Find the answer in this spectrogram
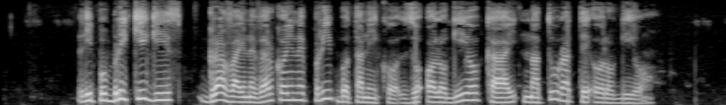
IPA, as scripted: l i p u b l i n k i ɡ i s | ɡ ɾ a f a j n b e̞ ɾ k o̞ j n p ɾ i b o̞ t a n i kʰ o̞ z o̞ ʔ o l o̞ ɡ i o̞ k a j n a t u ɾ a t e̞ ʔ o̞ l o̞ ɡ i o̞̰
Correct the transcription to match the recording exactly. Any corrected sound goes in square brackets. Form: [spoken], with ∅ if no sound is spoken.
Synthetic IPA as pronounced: l i p u b l i [∅] k i ɡ i s | ɡ ɾ a [v] a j n [v] e̞ ɾ k o̞ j n p ɾ i b o̞ t a n i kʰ o̞ z o̞ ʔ o l o̞ ɡ i o̞ k a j n a t u ɾ a t e̞ ʔ o̞ l o̞ ɡ i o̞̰

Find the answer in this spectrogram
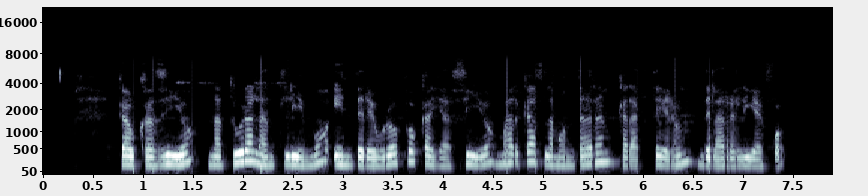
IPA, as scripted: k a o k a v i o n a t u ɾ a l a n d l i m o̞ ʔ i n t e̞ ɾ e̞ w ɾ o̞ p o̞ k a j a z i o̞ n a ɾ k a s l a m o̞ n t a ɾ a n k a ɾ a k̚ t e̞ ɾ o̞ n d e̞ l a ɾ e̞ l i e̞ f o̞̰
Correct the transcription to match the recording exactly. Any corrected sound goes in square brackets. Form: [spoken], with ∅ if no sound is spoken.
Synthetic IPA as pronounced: k a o k a [z] i o n a t u ɾ a l a n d l i m o̞ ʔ i n t e̞ ɾ e̞ w ɾ o̞ p o̞ k a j a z i o̞ [m] a ɾ k a s l a m o̞ n t a ɾ a n k a ɾ a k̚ t e̞ ɾ o̞ n d e̞ l a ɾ e̞ l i e̞ f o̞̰

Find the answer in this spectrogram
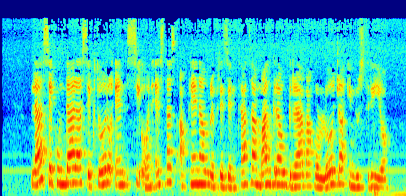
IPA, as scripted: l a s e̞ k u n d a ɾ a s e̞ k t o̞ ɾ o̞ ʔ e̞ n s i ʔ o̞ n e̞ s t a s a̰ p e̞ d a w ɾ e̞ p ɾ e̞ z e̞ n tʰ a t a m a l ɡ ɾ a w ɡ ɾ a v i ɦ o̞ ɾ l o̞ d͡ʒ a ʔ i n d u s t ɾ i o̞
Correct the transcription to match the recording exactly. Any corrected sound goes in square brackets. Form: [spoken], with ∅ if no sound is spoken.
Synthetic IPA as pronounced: l a s e̞ k u n d a ɾ a s e̞ k t o̞ ɾ o̞ ʔ e̞ n s i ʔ o̞ n e̞ s t a s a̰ p e̞ [n] a w ɾ e̞ p ɾ e̞ z e̞ n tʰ a t a m a l ɡ ɾ a w ɡ ɾ a v [a] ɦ o̞ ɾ l o̞ d͡ʒ a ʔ i n d u s t ɾ i o̞

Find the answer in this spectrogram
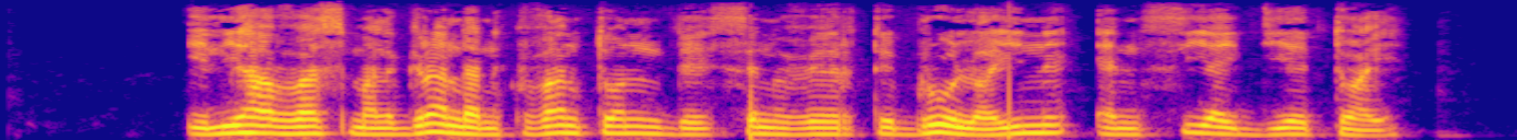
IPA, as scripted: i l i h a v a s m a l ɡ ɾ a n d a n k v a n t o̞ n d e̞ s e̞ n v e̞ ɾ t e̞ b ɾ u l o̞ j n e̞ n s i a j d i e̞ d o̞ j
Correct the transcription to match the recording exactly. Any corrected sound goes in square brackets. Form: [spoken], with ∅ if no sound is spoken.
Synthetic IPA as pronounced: i l i h a v a s m a l ɡ ɾ a n d a n k v a n t o̞ n d e̞ s e̞ n v e̞ ɾ t e̞ b ɾ u l o̞ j n e̞ n s i a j d i e̞ [t] o̞ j

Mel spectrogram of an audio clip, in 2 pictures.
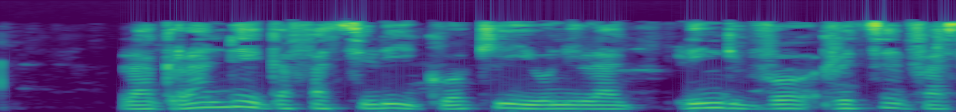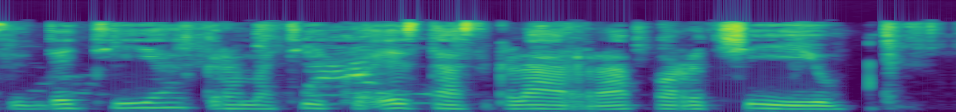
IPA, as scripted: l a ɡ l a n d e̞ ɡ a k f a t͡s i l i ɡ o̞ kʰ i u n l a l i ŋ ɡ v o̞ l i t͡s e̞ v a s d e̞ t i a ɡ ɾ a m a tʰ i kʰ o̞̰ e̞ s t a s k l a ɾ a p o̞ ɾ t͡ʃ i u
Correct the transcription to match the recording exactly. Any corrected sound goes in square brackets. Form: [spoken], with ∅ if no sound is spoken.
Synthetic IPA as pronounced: l a ɡ [ɾ] a n d e̞ ɡ a [∅] f a t͡s i l i ɡ o̞ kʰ i u n l a l i ŋ ɡ v o̞ [ɾ] i t͡s e̞ v a s d e̞ [tʰ] i a ɡ ɾ a m a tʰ i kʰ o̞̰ e̞ s t a s k l a ɾ a p o̞ ɾ t͡ʃ i u

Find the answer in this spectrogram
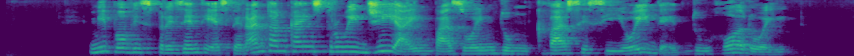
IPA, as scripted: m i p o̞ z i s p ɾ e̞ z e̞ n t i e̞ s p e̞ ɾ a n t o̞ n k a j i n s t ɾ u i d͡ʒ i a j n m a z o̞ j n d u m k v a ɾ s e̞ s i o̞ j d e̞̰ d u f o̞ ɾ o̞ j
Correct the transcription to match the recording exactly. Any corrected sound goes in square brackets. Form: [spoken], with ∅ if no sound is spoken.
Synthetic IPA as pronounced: m i p o̞ [v] i s p ɾ e̞ z e̞ n t i e̞ s p e̞ ɾ a n t o̞ n k a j i n s t ɾ u i d͡ʒ i a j n [b] a z o̞ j n d u m k v a ɾ s e̞ s i o̞ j d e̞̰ d u [h] o̞ ɾ o̞ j

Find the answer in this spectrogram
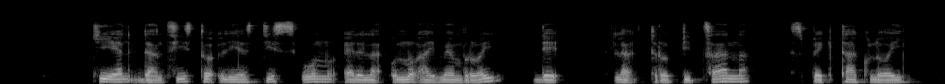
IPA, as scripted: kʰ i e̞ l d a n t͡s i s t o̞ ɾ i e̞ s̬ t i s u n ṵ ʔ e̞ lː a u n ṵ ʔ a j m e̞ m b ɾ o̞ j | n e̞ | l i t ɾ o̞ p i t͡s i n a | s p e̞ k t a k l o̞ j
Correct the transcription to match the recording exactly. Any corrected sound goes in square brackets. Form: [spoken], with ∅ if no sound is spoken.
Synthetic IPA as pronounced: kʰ i e̞ l d a n t͡s i s t o̞ [l] i e̞ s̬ t i s u n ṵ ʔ e̞ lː a u n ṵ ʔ a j m e̞ m b ɾ o̞ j | [d] e̞ | l [a] t ɾ o̞ p i t͡s [a] n a | s p e̞ k t a k l o̞ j

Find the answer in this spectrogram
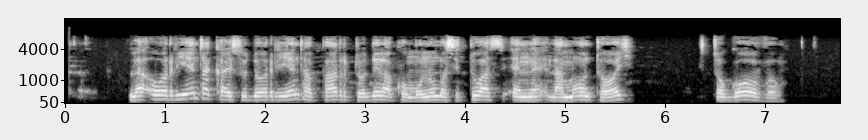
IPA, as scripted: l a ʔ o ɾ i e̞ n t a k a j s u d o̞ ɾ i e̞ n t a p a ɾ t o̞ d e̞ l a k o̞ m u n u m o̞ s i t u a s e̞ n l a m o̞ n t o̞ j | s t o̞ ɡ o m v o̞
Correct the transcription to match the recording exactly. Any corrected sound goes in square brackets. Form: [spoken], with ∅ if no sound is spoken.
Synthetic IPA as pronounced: l a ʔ o ɾ i e̞ n t a k a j s u d o̞ ɾ i e̞ n t a p a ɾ t o̞ d e̞ l a k o̞ m u n u m o̞ s i t u a s e̞ n l a m o̞ n t o̞ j | s t o̞ ɡ o [∅] v o̞

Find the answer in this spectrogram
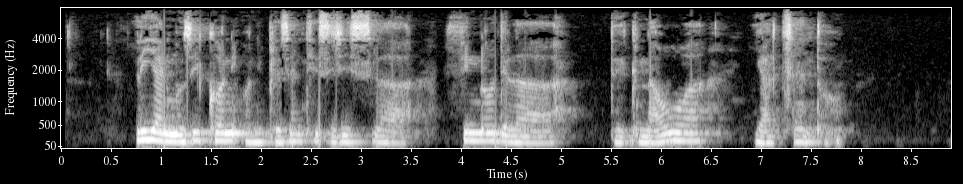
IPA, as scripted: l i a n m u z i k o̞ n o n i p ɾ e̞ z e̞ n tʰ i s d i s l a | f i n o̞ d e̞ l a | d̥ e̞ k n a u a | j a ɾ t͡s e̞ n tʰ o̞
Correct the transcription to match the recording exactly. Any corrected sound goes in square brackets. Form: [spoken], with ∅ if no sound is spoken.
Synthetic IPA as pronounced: l i a n m u z i k o̞ n o n i p ɾ e̞ z e̞ n tʰ i s [d͡ʒ] i s l a | f i n o̞ d e̞ l a | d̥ e̞ k n a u a | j a ɾ t͡s e̞ n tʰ o̞

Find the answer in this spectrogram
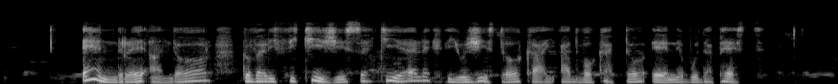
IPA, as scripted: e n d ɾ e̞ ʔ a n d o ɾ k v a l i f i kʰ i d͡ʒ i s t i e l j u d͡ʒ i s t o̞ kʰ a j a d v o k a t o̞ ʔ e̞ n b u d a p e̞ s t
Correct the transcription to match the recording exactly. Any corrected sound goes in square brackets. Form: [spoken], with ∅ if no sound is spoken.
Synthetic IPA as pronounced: e n d ɾ e̞ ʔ a n d o ɾ k v a l i f i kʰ i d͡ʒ i s [k] i e l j u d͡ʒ i s t o̞ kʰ a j a d v o k a t o̞ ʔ e̞ n b u d a p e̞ s t

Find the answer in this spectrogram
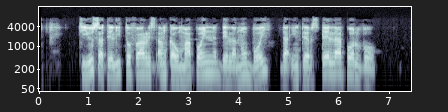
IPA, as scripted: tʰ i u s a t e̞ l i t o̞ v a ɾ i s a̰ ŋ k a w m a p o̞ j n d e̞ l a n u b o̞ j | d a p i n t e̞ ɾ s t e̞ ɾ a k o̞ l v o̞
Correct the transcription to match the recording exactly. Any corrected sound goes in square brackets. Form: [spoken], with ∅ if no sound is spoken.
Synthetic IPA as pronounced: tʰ i u s a t e̞ l i t o̞ [f] a ɾ i s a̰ ŋ k a w m a p o̞ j n d e̞ l a n u b o̞ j | d a [ʔ] i n t e̞ ɾ s t e̞ [l] a [p] o̞ l v o̞

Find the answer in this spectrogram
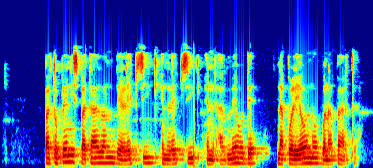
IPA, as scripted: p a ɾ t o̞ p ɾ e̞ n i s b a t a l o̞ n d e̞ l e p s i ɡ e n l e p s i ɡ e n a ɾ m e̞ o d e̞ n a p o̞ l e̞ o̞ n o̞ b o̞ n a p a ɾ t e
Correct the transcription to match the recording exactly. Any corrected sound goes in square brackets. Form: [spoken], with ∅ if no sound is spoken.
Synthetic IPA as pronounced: p a ɾ t o̞ p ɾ e̞ n i s b a t a l o̞ n d e̞ l e p s i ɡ e n l e p s i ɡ e n a ɾ m e̞ o d e̞ n a p o̞ l e̞ o̞ n o̞ b o̞ n a p a ɾ t e

